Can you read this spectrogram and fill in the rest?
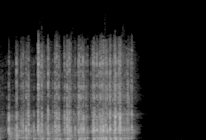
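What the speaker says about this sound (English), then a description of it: "If you prefer ripple shuffling, let's see what that feels like." A deck of sturdy tarot cards of medium cardstock is ripple shuffled up close, a rapid crisp flutter of riffling cards lasting about a second before stopping abruptly into silence.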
